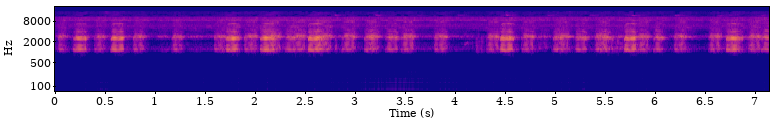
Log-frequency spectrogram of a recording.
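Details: A night-time frog chorus of rasping croaks in uneven bursts, some notes carrying clear ringing tones, the rhythm pausing briefly before resuming.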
